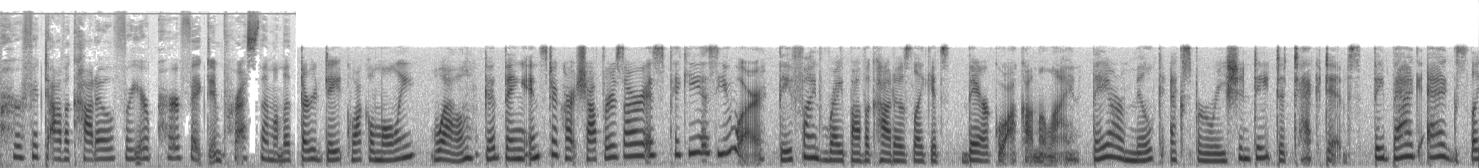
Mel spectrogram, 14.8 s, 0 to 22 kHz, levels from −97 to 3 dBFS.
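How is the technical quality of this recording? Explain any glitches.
The technical quality is compromised by two problems: a display buzz that runs the whole way through, and a drop in fidelity a few seconds in.

The video or display buzz sits under the speech from start to finish. A screen or video cable is leaking into the audio path, so you get a buzz at the 50 Hz field rate with a gritty hash on top, plus a thin whine up at 15.6 kHz from the line scan. It sits roughly 25 dB below the speech.

At 2.96 s, right after "impress them on the", there's a 20 ms dropout and the sound goes dull and boxy for the rest of the clip. That's most likely the input switched to a poorer device, such as a second mic or a headset's call profile taking over. Nothing gets through above 6.8 kHz, so the air and the top of the sibilance are lost. The new device also brings its own background noise, around 30 dB under the speech. 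The level stays about the same, so it's the tone that gives the switch away.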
